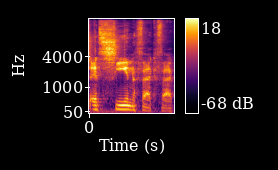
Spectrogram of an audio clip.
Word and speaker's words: Sinfekfek: It's Sinfekfek, but I always feel like I'm trying too hard if I say it that way.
